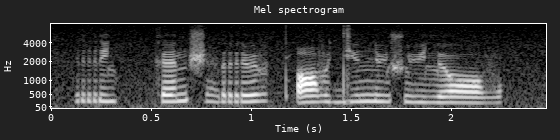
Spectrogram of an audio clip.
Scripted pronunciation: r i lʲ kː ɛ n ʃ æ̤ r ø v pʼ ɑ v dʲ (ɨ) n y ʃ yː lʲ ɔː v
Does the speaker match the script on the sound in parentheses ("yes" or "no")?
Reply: no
